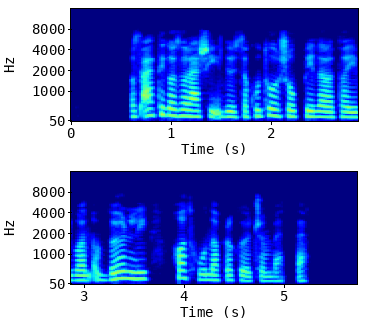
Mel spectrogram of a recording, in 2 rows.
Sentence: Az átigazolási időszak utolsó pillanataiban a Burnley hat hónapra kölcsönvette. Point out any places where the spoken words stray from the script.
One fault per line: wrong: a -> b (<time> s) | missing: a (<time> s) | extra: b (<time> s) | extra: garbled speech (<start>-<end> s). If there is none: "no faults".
no faults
